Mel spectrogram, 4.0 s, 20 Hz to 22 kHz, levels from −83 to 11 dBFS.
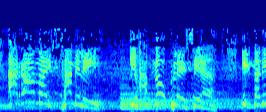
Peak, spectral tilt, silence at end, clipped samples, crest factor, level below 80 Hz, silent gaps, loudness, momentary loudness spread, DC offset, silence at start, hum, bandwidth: -12 dBFS; -1 dB/octave; 0 s; under 0.1%; 20 dB; -70 dBFS; none; -31 LUFS; 7 LU; under 0.1%; 0 s; none; 8 kHz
